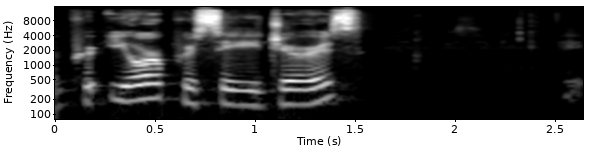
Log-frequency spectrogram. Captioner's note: speaking French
